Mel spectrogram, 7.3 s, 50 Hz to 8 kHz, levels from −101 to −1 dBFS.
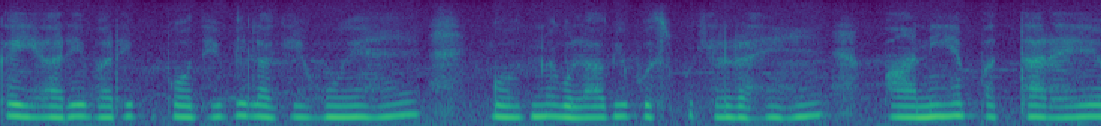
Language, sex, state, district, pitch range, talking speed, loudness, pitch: Hindi, female, Maharashtra, Sindhudurg, 205-220 Hz, 145 wpm, -42 LUFS, 210 Hz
